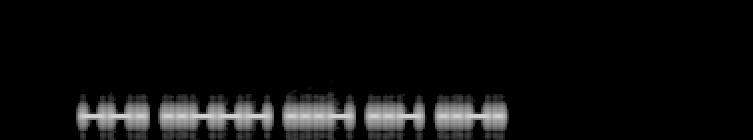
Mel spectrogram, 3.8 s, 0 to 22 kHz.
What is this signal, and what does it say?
Morse code, heard as a keyed tone, about 36 wpm, 690 Hz. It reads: G2VUF
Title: Code Groups - 5 Letter:Numbers - 35wpm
